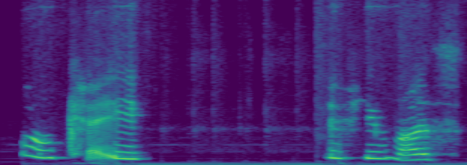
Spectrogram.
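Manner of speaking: resigned tone. Narrating a game scene, voicing Dave as he gives in: Dave, tearful and defeated. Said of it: "looks down in defeat".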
